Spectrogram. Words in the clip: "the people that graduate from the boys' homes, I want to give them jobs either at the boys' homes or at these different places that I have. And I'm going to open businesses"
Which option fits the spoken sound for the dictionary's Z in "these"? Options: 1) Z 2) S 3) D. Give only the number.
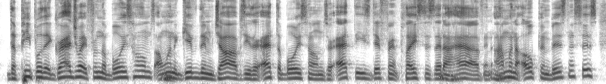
1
